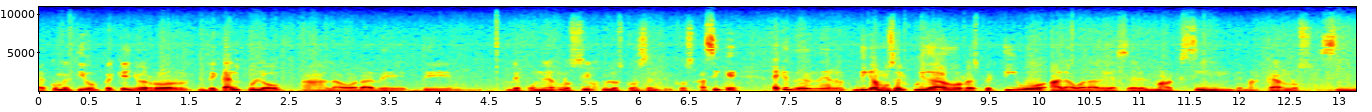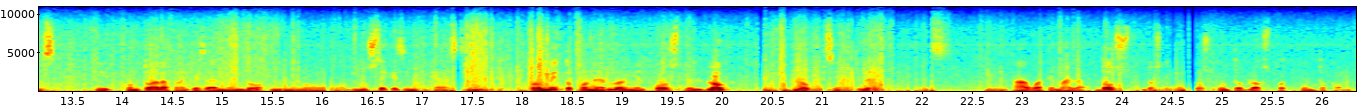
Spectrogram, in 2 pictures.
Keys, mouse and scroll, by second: 4.8-7.0 middle drag, 17.1 click.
